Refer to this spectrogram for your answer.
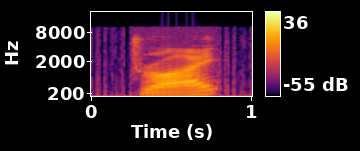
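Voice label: "zhuai" Chinese, second tone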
